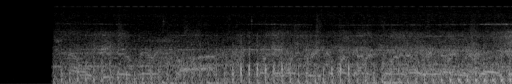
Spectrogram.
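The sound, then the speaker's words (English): The rotors of a Boeing CH-47 Chinook multi-role helicopter beat loudly: a dense, rapid, steady chop with a heavy engine roar underneath, starting abruptly after a brief silence and continuing throughout. “Prominent among them is the CH-47 Chinook. Boeing's enduring multi-role helicopter first took shape in 1956.”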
